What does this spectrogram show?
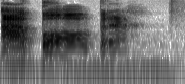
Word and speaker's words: abóbora: A B O. This O has an accent and it's an open vowel sound. B O R A. Abra.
